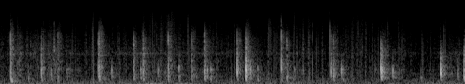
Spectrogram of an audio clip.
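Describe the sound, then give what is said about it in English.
Several sets of footsteps thump up stairs in an uneven, overlapping rhythm, with dull thuds and scuffs spread across nearly five seconds; no one speaks. “Up the steps, killer.”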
